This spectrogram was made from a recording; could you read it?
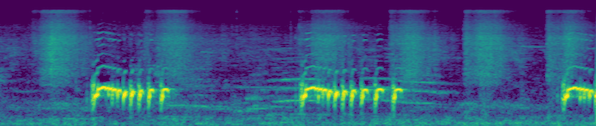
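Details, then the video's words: Local zebra dove in active 'uraa' style song: three phrases, each opening with a rising note and running into rapid pulsed coos, separated by soft breathy hisses. "SUARA PERKUTUT LOKAL URAA UMUM GACOR NGAYER"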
